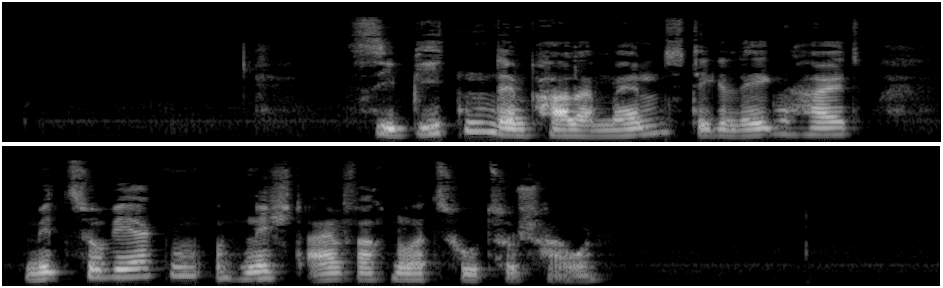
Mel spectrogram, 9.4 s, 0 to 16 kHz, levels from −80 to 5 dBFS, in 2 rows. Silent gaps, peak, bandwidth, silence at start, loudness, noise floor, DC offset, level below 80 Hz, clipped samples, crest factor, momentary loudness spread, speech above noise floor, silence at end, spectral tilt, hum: none; -4 dBFS; 11.5 kHz; 1.75 s; -26 LUFS; -73 dBFS; under 0.1%; -82 dBFS; under 0.1%; 24 dB; 14 LU; 47 dB; 1.75 s; -5 dB/octave; none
